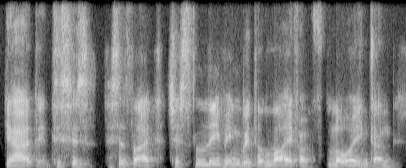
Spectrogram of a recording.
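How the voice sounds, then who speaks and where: Speaking at a moderate pace in a medium-pitched voice, this podcast guest from Iran, a native Farsi speaker, recounts his story in a conversational interview. He tells it with lively energy, laughs a lot, and performs the lines he once said.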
